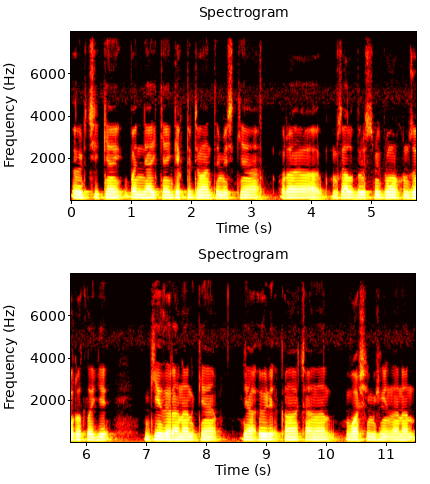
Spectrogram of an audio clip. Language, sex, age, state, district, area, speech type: Kashmiri, male, 30-45, Jammu and Kashmir, Pulwama, urban, spontaneous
